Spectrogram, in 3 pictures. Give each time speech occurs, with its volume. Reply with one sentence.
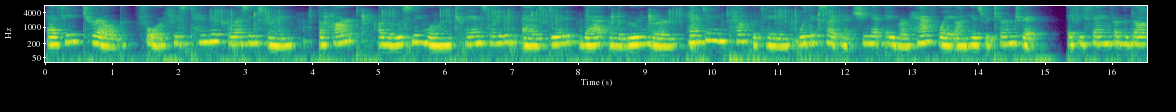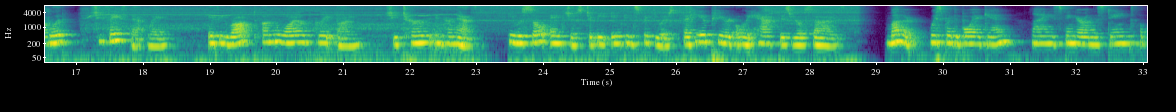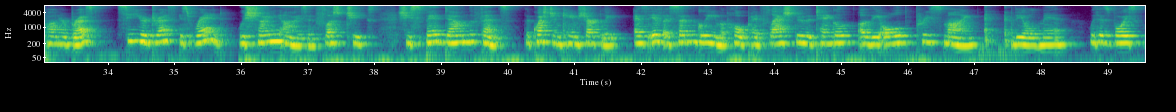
You can hear the speech from 0.0 to 49.5 s, at a steady volume.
